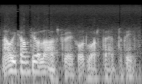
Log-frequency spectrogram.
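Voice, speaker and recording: A man hosting a radio interview in a brisk, polite manner, heard through a tinny off-air cassette recording. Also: fairly high pitch, wildly swooping pitch, vocal fry, bright, forceful tone, a little hiss or hum.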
